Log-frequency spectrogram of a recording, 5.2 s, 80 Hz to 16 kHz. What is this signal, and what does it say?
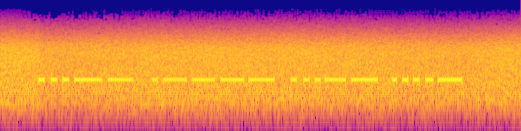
Morse code, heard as a keyed tone, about 21 wpm, 640 Hz, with heavy radio static. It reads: 3134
